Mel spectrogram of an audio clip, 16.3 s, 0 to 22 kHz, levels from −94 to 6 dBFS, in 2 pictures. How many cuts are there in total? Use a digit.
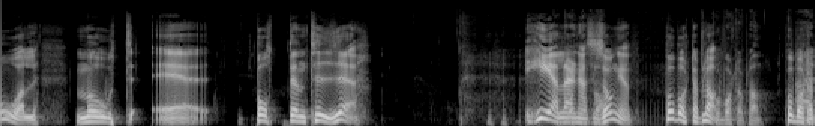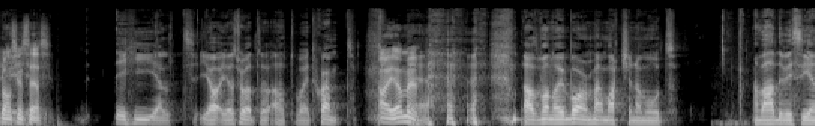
0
